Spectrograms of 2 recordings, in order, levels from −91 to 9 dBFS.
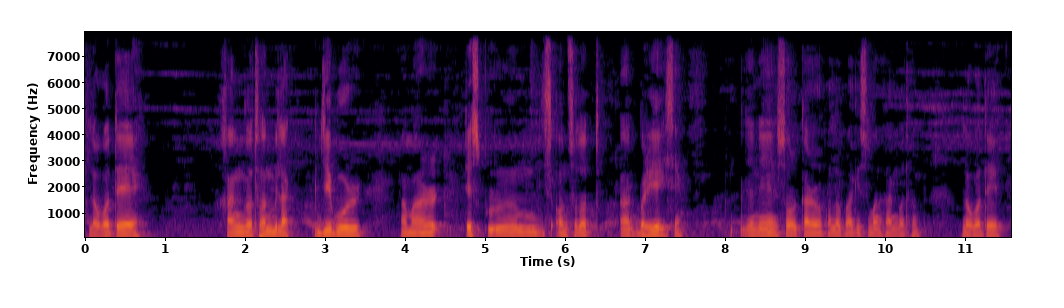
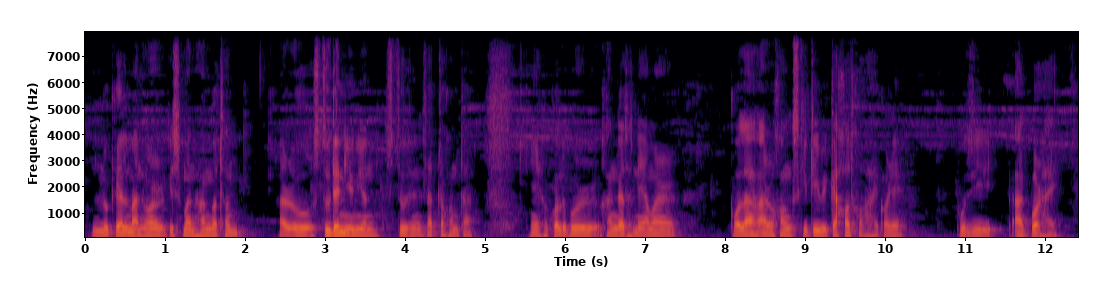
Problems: constant background noise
